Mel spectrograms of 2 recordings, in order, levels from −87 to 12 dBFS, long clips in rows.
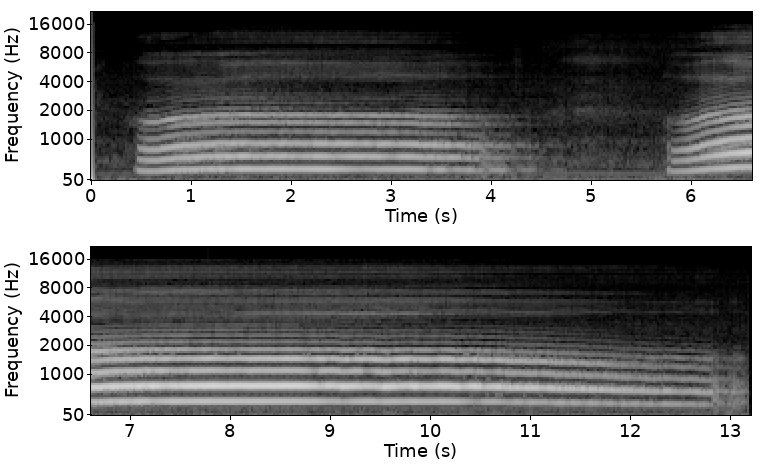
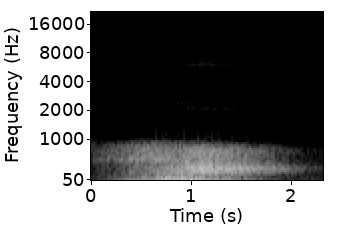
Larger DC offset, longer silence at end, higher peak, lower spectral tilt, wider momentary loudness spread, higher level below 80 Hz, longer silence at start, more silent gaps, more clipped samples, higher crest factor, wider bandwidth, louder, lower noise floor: first, 0.4% vs under 0.1%; second, 0.1 s vs 0.35 s; first, 0 dBFS vs -6 dBFS; second, -4.5 dB/octave vs -15 dB/octave; second, 19 LU vs 22 LU; second, -54 dBFS vs -28 dBFS; first, 0.45 s vs 0.25 s; neither; neither; about the same, 12 dB vs 16 dB; first, 12.5 kHz vs 1 kHz; first, -11 LUFS vs -22 LUFS; about the same, -47 dBFS vs -45 dBFS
